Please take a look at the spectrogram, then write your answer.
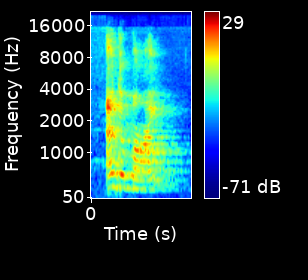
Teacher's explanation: So mine also is third syllable and it contains the diphthong I. That's why it is stressed.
